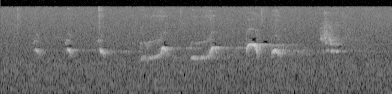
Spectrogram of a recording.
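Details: Before sunset, a Japanese thrush sings a fairly quiet series of short whistled notes, some sliding upward, in a steady, hurried run.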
